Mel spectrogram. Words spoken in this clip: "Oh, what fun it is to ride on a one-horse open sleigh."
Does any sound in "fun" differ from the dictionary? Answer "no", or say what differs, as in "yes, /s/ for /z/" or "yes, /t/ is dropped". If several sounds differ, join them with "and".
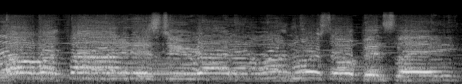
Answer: yes, /n/ is dropped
